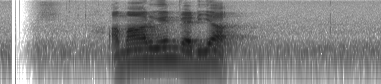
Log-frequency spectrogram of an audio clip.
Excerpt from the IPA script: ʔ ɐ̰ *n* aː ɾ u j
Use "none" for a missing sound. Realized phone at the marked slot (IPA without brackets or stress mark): m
